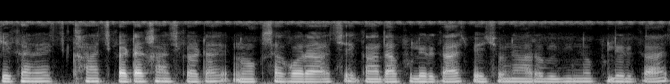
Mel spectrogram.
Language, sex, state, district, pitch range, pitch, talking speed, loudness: Bengali, male, West Bengal, Paschim Medinipur, 125-135 Hz, 130 Hz, 145 wpm, -18 LUFS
